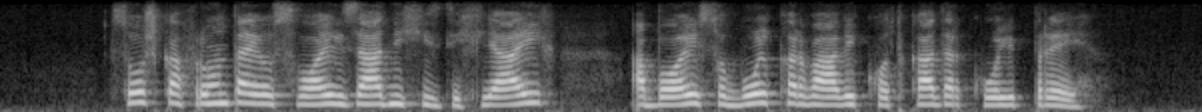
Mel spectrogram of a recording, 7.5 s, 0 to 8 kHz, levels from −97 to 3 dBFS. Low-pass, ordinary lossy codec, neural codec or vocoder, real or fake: 7.2 kHz; Opus, 16 kbps; none; real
